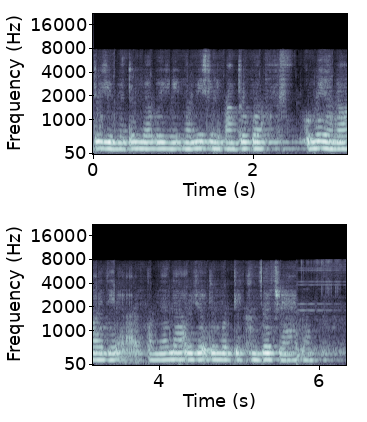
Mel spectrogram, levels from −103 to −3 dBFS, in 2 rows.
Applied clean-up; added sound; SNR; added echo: neural separator model SepFormer DNS4.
